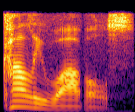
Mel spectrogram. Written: collywobbles

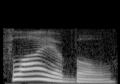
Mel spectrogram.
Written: flyable

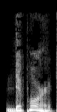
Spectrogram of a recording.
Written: deporter

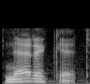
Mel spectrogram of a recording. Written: netiquette

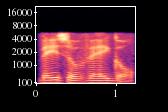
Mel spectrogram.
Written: vasovagal

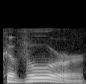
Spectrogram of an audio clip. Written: Cavour

